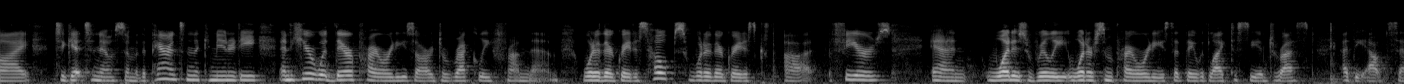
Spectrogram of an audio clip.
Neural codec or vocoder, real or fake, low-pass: none; real; 7.2 kHz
